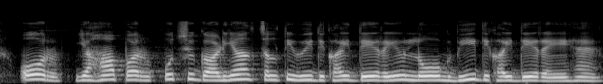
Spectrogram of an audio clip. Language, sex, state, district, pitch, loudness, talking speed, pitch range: Maithili, female, Bihar, Araria, 195 Hz, -14 LUFS, 170 wpm, 185-220 Hz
